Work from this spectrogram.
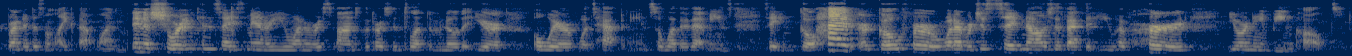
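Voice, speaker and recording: A woman's voice: fairly low pitch, fairly even intonation, fairly quick, sharp tone, rough recording. A woman co-hosting a conversational staff training talk, explaining procedures step by step with examples. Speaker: co-host, school staff trainer.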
